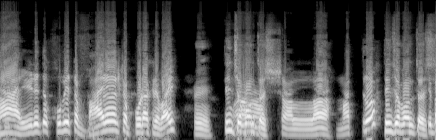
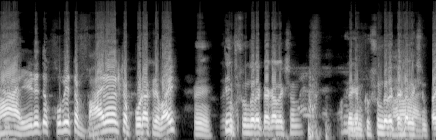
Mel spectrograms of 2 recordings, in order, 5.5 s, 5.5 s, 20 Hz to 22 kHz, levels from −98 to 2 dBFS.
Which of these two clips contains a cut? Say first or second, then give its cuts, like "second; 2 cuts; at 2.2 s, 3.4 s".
second; 1 cut; at 2.9 s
